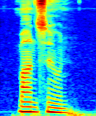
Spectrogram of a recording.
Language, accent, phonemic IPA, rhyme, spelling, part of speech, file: English, US, /mɑnˈsuːn/, -uːn, monsoon, noun, En-us-monsoon.ogg
- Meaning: 1. Any of a number of winds associated with regions where most rain falls during a particular season 2. Tropical rainy season when the rain lasts for several months with few interruptions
